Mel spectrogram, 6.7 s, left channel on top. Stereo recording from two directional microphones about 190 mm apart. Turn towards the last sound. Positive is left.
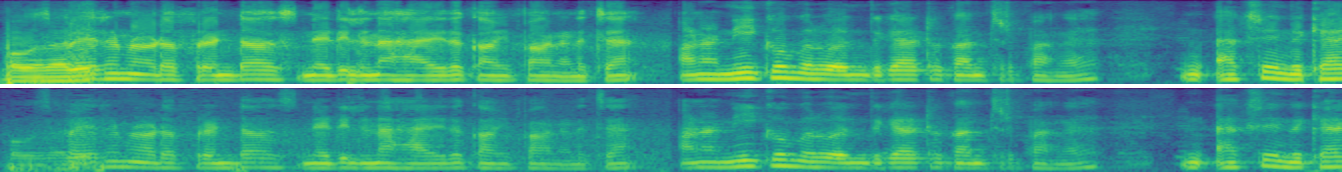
turn(degrees=25)  # may be behind; listen again after turning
